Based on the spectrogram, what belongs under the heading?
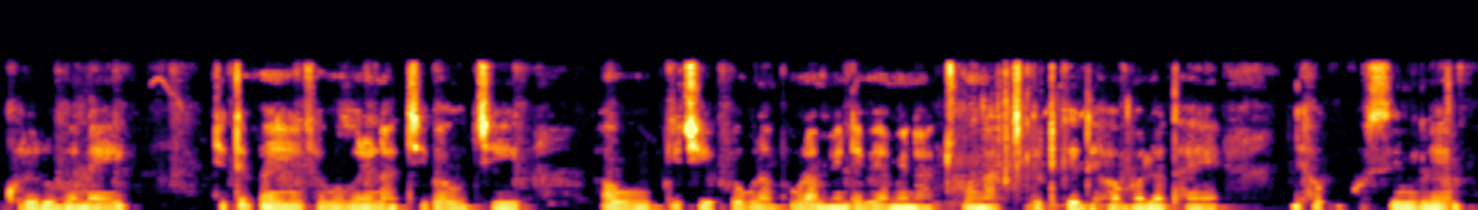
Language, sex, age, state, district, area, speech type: Odia, female, 18-30, Odisha, Malkangiri, urban, spontaneous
